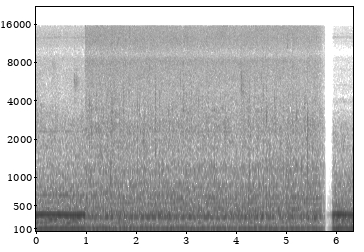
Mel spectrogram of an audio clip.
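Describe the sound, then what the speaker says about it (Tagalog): Vegetable kabab fries in hot oil with a steady, dense sizzle and bubbling close by, continuous throughout with a brief dropout near the end and no talking. "Pero okay lang kasi madali lang naman siyang prituhin"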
